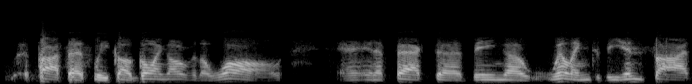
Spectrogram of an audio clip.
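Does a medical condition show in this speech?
No.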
